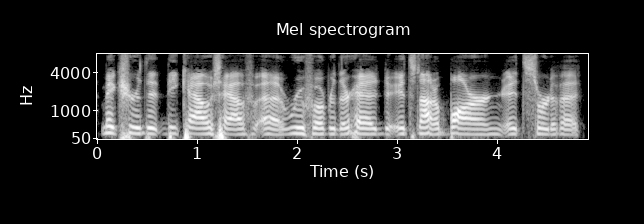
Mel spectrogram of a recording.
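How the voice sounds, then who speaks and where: High voiced guy chatting on a podcast, wry and playful, telling little stories, dry room sound. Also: level tone, moderate pace, a bit bright, no echo, poor audio. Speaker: podcast co-host. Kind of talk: casual chat and anecdotes.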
